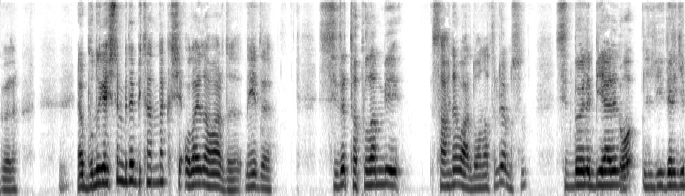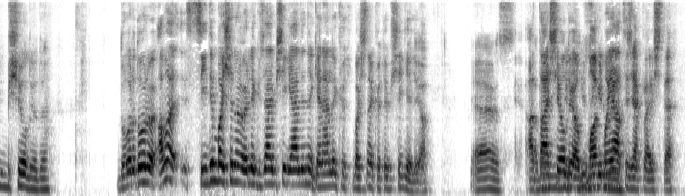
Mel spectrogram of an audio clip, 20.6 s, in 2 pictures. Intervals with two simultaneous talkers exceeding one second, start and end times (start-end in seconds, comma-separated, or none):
18.1-19.6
